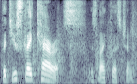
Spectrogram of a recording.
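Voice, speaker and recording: Teasing man with a gravelly edge. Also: medium pitch, animated, unhurried, slight background noise. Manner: teasing, jokey, slips into put-on accents. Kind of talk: casual chat.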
